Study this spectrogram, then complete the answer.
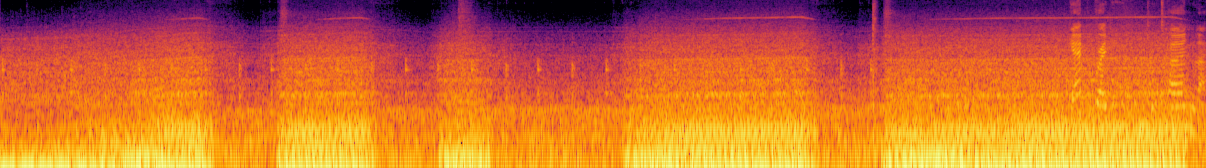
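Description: A truck engine revs and rumbles as the truck drives off.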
